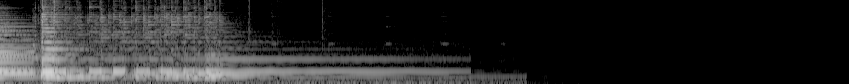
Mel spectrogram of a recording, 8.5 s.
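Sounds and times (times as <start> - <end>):
mandolin: 0.0 - 5.2.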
